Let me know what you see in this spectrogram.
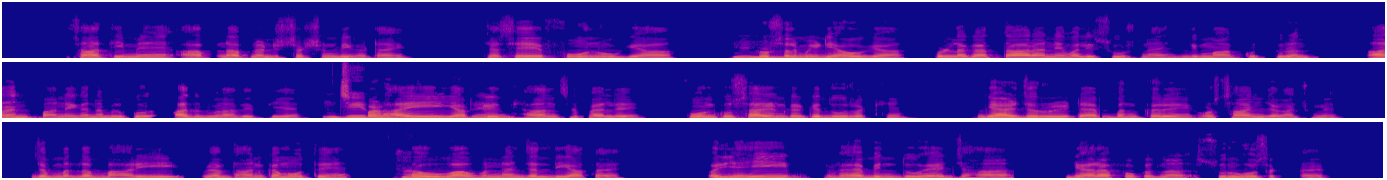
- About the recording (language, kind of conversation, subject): Hindi, advice, क्या उबाऊपन को अपनाकर मैं अपना ध्यान और गहरी पढ़ाई की क्षमता बेहतर कर सकता/सकती हूँ?
- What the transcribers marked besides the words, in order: other background noise; in English: "डिस्ट्रैक्शन"; in English: "साइलेंट"; in English: "टैब"; in English: "फ़ोकस"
